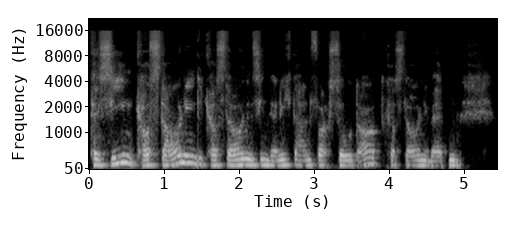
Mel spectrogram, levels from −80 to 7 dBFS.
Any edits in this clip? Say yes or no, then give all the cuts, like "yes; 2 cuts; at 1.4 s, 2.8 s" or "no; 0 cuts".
no; 0 cuts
